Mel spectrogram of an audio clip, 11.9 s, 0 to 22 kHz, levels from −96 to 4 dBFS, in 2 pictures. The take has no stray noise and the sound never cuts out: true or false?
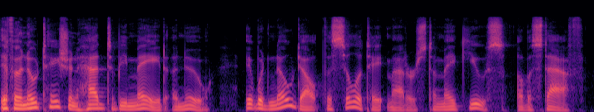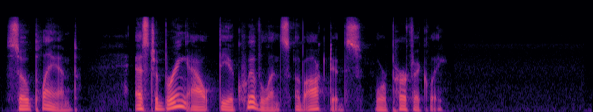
true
